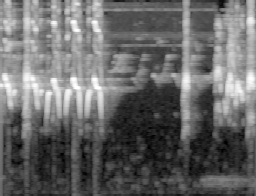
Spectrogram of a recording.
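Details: Sooty-headed bulbul in a lure or tutoring recording: a rapid string of bright warbled chirps, a short silence, then a lone note and a few more chirps over a faint low buzz.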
